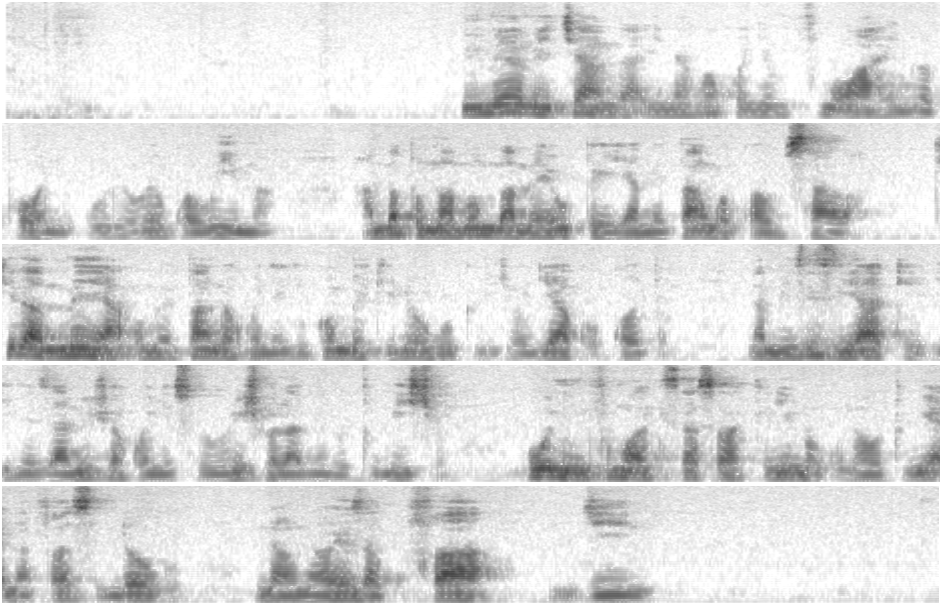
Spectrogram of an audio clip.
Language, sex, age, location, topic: Swahili, male, 18-24, Dar es Salaam, agriculture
